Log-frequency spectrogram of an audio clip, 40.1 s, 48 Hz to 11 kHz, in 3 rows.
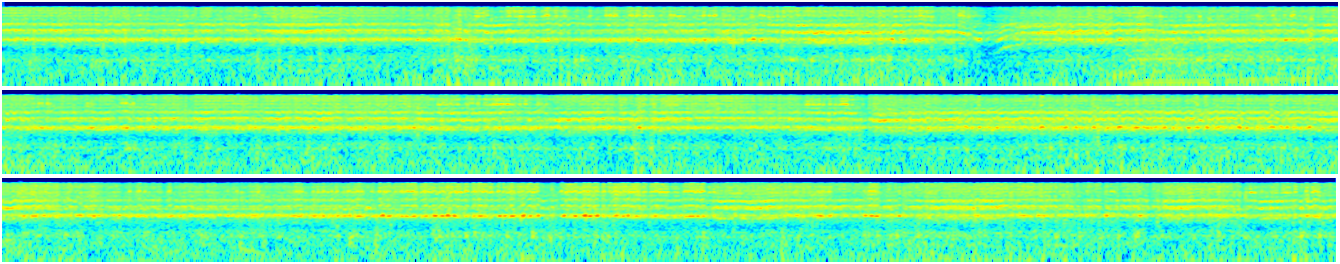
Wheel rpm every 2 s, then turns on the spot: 230, 230, 230, 230, 200, 190, 230, 240, 230, 220, 230, 200, 200, 220, 230, 230, 230, 230, 220, 230.
none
